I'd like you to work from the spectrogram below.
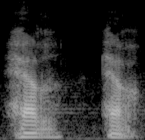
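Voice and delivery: low, hushed call to God; subdued, low plea; quiet prayer. Retold or imitated. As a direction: speak softly, as one lone man praying. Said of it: "der spricht".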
